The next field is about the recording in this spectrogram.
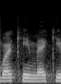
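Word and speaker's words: Weki Meki: next to me is Ricky Mickey or some people call them wekki Mickey but it's wicking me yeah I think that's what they're pronounced and they consist of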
